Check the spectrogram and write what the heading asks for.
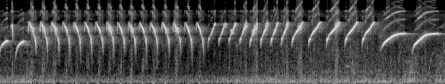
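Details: Canary singing in a recording made to train other canaries: a fast, steady trill of high sweeping notes, changing partway to a slower series, then ending with long rising whistled slurs.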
